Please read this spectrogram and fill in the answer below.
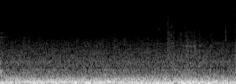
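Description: Steady low rumble of a car being driven, tyre, road and engine noise, heard from inside the cabin.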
